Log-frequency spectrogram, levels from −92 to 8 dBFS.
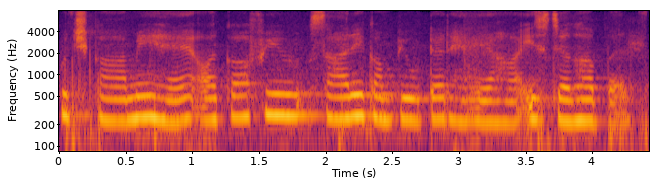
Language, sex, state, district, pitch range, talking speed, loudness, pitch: Hindi, female, Haryana, Jhajjar, 225-255 Hz, 160 wpm, -14 LUFS, 240 Hz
